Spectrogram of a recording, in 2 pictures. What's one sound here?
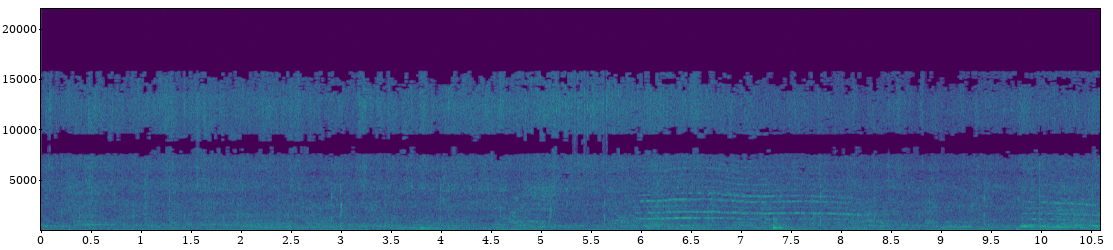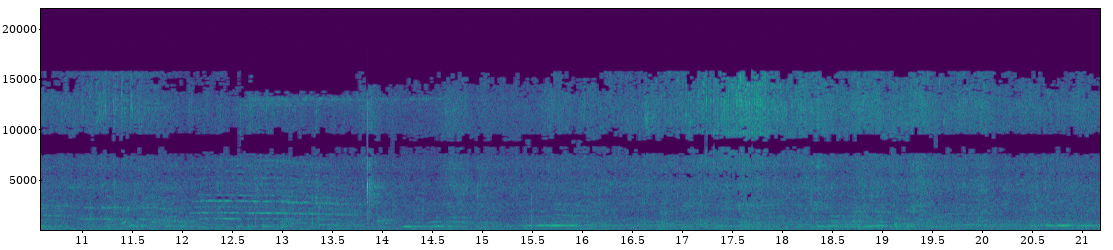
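A crowd of people murmurs and chatters nearby in a covered walkway.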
